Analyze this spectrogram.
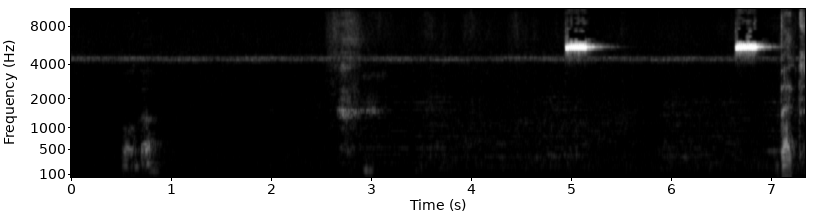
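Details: Cricket sitting on a house plant indoors gives two brief shrill chirps late on, after rustling, a soft thump and a man speaking.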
